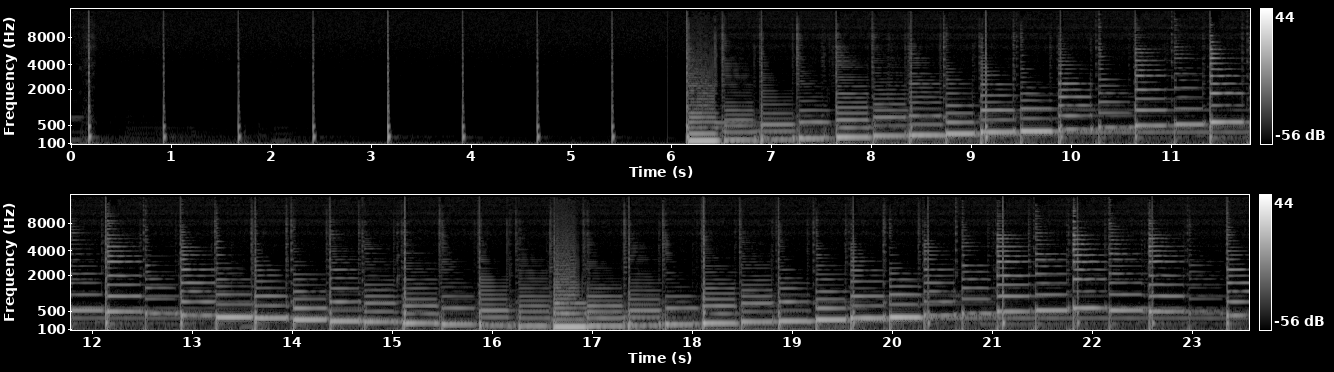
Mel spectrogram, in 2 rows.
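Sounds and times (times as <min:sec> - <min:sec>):
guitar playing a Dorian scale in eighth notes: 0:06.1 - 0:23.5.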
